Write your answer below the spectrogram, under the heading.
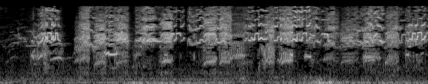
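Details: Wild rainbow lorikeets gathered at a nectar dish: loud, buzzy screeches come in choppy bursts about every half second, with many birds calling over one another.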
